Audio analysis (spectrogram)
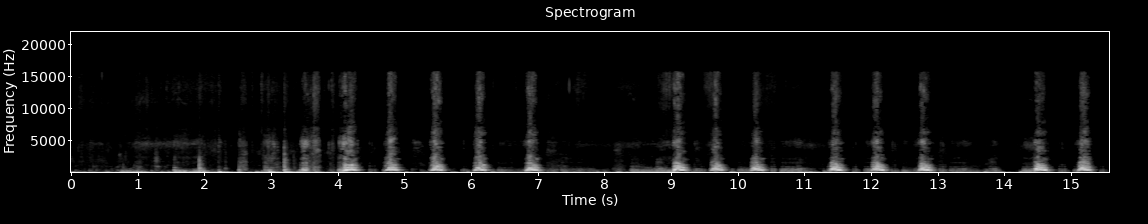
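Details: Golden Retriever Bis at home barking over and over in excitement for a fish-sausage treat; after some low scuffling, loud sharp barks follow at roughly two-thirds-second intervals, about fifteen of them.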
